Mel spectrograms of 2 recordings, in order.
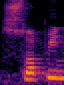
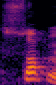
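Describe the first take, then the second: First: An i vowel comes between p and n. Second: P and n are joined with no vowel. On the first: The speaker calls it wrong. "स्वपिन नहीं होता है" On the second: The speaker calls it right. "स्वप्न होता है"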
